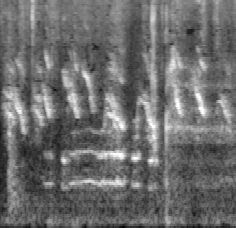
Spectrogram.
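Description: Faint chicken calls: a steady run of quick, high, falling peeps from young chickens, with a lower, longer call about half a second in.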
